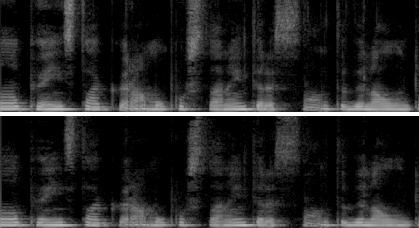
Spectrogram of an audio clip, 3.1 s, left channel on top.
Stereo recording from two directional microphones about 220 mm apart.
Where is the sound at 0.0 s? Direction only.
25° left (ahead or behind).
